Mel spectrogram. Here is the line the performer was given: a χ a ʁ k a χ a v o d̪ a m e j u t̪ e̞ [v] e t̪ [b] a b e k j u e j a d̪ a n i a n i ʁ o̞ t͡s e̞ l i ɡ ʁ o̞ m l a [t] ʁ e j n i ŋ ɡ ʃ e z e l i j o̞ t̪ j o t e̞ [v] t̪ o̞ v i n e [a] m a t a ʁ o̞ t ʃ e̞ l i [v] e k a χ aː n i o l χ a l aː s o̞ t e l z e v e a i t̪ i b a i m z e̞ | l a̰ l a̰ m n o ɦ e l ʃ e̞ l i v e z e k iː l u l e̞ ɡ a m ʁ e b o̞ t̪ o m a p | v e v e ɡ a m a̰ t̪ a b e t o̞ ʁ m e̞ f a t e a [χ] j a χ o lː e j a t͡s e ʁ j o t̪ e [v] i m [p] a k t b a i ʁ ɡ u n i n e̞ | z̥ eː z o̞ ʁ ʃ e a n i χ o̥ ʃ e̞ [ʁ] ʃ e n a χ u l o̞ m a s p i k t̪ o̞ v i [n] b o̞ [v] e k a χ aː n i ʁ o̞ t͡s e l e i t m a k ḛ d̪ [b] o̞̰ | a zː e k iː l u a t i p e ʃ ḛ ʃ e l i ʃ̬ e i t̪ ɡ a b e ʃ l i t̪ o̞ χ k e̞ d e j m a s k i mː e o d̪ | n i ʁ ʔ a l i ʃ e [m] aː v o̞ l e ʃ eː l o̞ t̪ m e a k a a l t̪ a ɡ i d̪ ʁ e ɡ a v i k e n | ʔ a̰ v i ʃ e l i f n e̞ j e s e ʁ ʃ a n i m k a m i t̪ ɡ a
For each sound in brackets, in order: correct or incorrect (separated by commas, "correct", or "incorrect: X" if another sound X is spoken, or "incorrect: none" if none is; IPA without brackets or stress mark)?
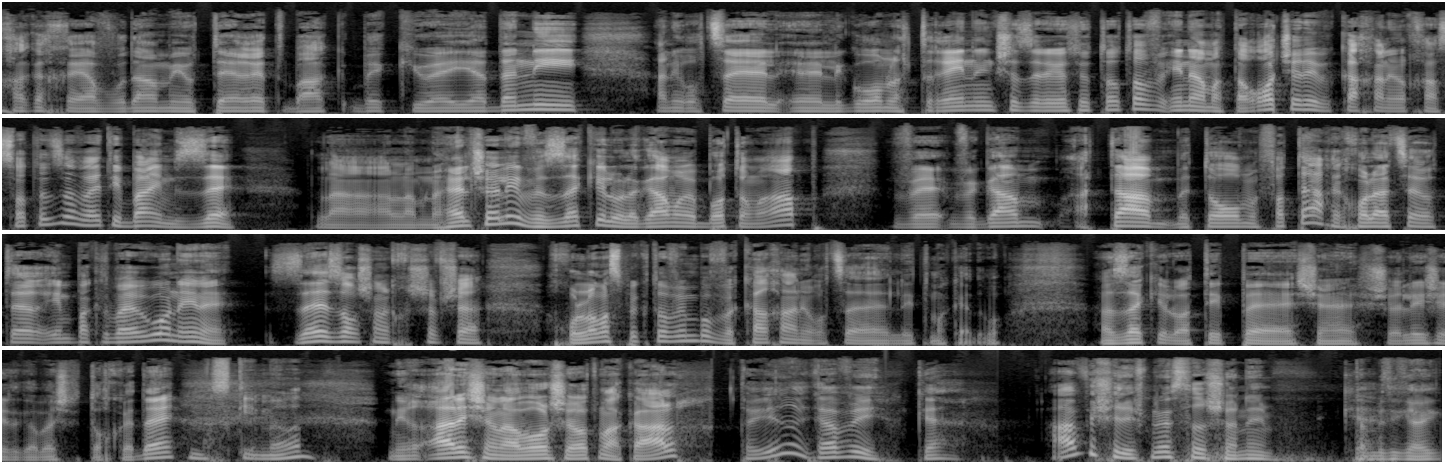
incorrect: ʁ, correct, correct, incorrect: ʁ, correct, correct, correct, incorrect: ʁ, correct, incorrect: v, incorrect: m, correct, correct, incorrect: n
